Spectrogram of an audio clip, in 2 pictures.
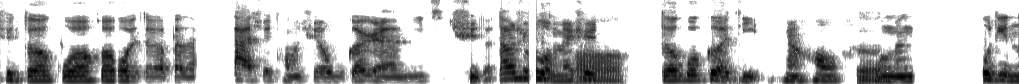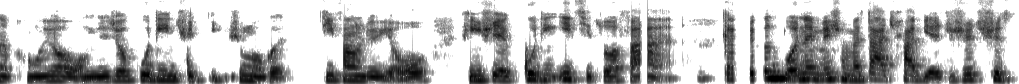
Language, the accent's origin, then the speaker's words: Chinese; China; now in Germany; 像我们中国人一般比较卷，就大家都都一一年半到两年半就能毕业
